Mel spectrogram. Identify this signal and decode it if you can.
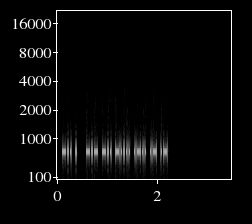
Morse code, heard as a keyed tone, about 46 wpm, 700 Hz. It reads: DE KD6LAA
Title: USA Callsign DE Callsign - 6 Characters - 45wpm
